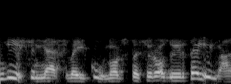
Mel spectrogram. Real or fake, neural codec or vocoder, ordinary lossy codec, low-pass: fake; codec, 16 kHz, 4 kbps, FunCodec, trained on Chinese and English, 50 frames a second; MP3, 32 kbps; 3.6 kHz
